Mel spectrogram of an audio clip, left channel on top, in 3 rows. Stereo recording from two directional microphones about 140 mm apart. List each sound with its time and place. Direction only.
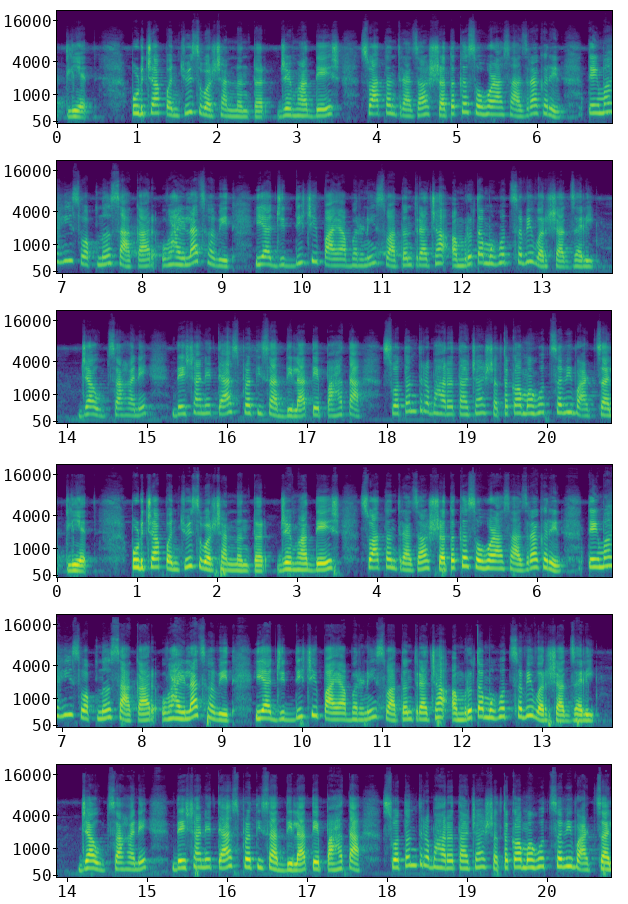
0.1 s a woman's voice: 40° right (ahead or behind)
